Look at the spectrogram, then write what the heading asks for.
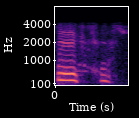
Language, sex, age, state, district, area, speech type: Maithili, female, 45-60, Bihar, Araria, rural, conversation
